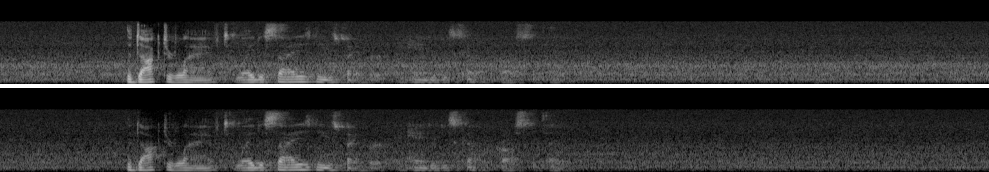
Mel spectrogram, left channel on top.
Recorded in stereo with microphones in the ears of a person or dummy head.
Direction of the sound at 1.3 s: 65° left (ahead or behind).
